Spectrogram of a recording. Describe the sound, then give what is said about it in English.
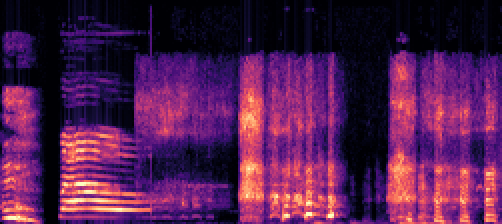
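A person imitates a cat meowing: a short falling meow, then a longer steady one, followed by breathy laughter and chuckling, with no other background sound. “A, or a cat meowing or something.”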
